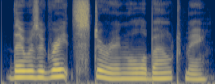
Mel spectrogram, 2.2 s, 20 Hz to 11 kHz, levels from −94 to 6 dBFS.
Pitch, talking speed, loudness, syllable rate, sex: 190 Hz, 225 wpm, -18 LUFS, 5.7 syllables/s, female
